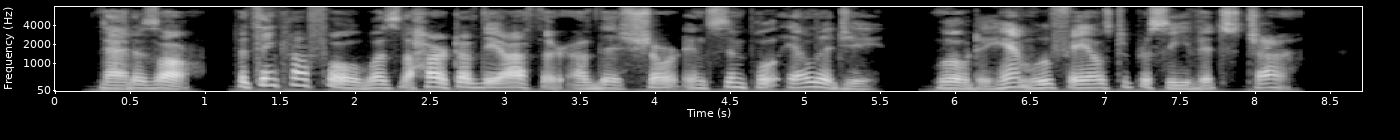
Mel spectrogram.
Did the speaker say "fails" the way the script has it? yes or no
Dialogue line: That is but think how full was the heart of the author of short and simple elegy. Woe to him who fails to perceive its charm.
yes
